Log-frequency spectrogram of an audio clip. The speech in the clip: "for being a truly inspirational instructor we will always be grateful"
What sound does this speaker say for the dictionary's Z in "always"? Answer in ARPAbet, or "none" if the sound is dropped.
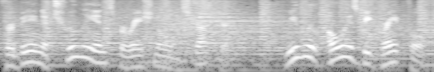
Z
